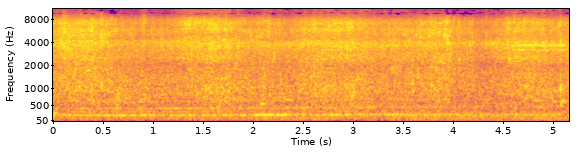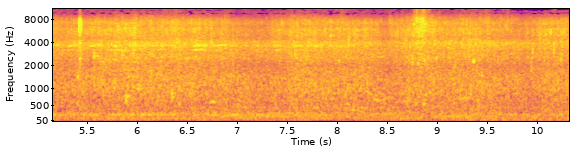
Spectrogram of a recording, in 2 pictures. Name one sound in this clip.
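Small waves lap and wash against the shore.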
